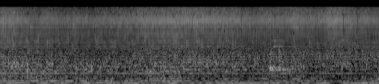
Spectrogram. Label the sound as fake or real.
fake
